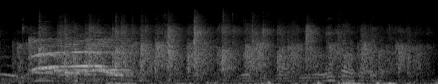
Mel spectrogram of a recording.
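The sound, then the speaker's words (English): An audience applauds steadily for several seconds, a dense rattle of many hands clapping at once, with crowd voices and a short whistle near the start, easing slightly toward the end. “A lot more applause from that side than that side.”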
